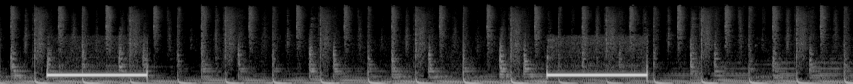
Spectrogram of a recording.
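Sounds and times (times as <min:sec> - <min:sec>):
rhythmic music: 0:00.0 - 0:08.5
phone ringback tone while placing a call: 0:00.5 - 0:01.5, 0:05.5 - 0:06.5.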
